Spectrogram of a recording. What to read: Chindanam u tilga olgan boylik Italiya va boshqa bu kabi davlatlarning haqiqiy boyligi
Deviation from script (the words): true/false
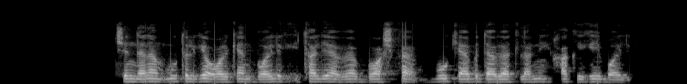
false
